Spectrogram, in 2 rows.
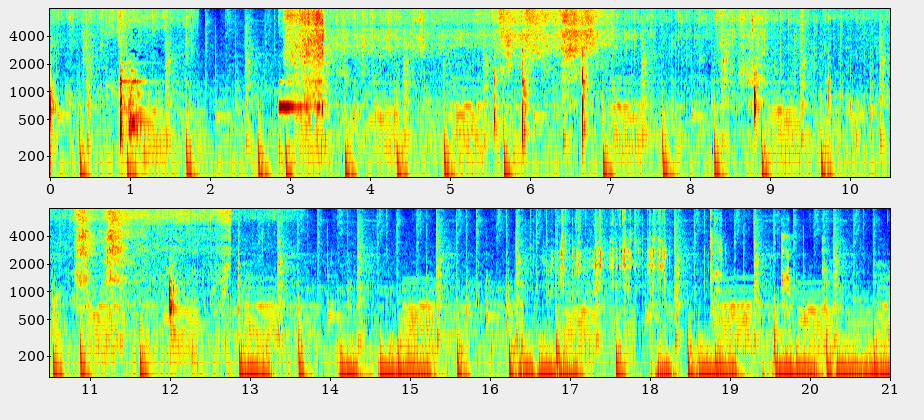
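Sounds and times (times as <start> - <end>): food sizzling in hot oil: 0.0 - 1.9, 2.9 - 13.6
background music with beat: 0.0 - 21.0.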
